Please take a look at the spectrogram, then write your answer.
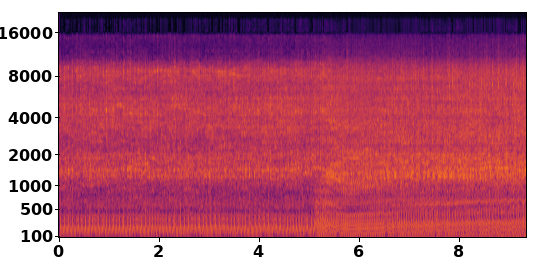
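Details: Warmed-up but not heat-soaked two-stroke motorized bike kit engine (single-speed, single-circuit carburetor): steady buzz under load, then the note drops into a light uneven burble; normal running with mild four-stroking.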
